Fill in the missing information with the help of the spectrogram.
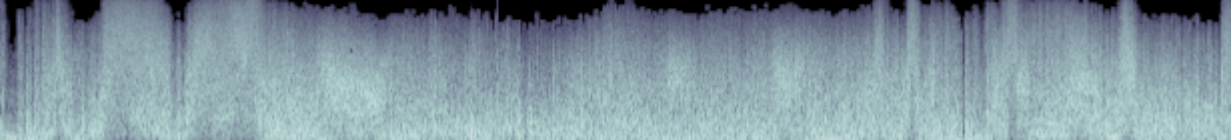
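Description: Freefall wind rushing over a helmet camera's microphone, loud and buffeting, surging and easing every second or so as the body position shifts.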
